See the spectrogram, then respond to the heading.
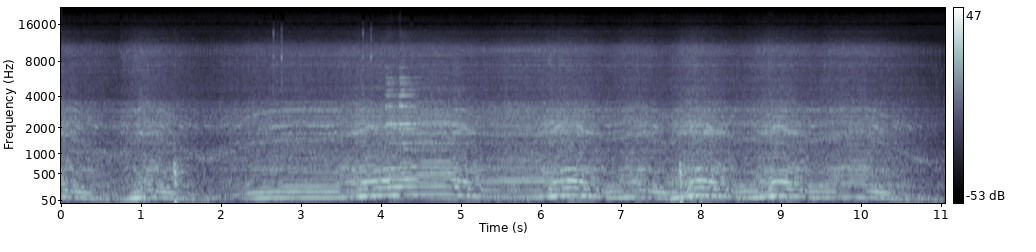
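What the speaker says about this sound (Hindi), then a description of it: "तो ये थी स्प्लेंडर की एग्जॉस्ट की साउंड।" Hero Super Splendor motorcycle exhaust revved repeatedly up close, a series of sharp throttle blips rising and falling over a steady idle, loud and alone.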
